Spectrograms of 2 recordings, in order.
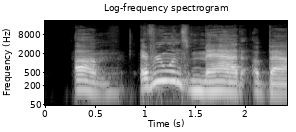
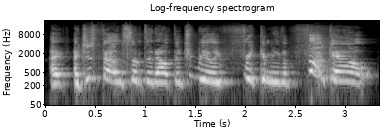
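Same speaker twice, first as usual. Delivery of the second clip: high, frantic imitation of a screamer; mock scream; 10 semitones higher than usual. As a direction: keep up her screeching, pitched high. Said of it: "she's still screaming".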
